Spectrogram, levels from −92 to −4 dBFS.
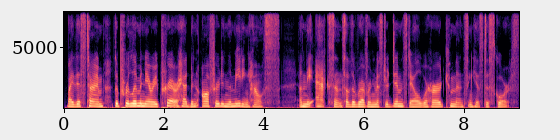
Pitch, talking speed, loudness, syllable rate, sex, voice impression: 175 Hz, 170 wpm, -17 LUFS, 5.4 syllables/s, female, feminine, adult-like, slightly relaxed, bright, soft, slightly raspy, intellectual, calm, friendly, reassuring, elegant, slightly lively, slightly kind, slightly modest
